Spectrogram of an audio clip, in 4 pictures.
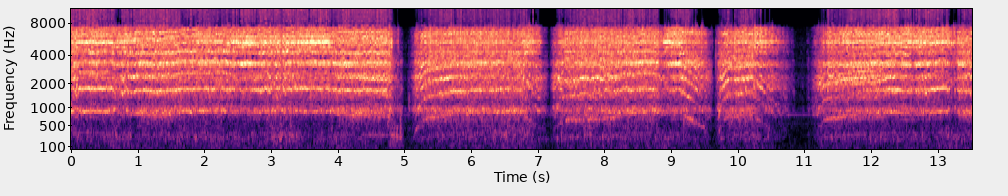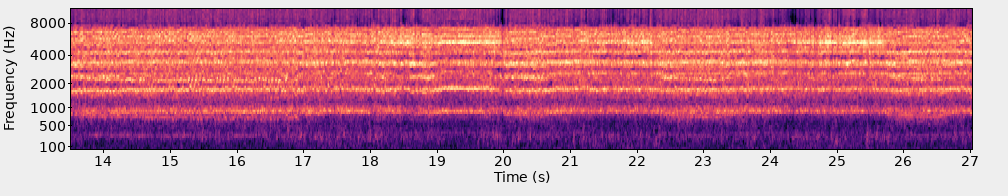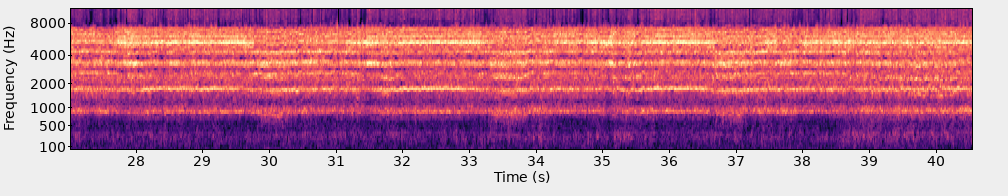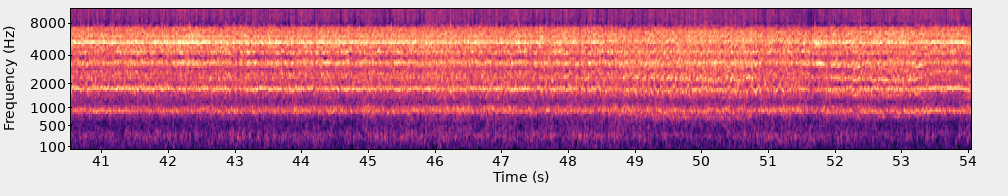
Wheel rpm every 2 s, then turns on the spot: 220, 230, 170, 160, 160, 90, 220, 210, 220, 230, 220, 220, 230, 220, 230, 230, 230, 230, 230, 220, 230, 230, 230, 230, 220, 220, 220.
none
